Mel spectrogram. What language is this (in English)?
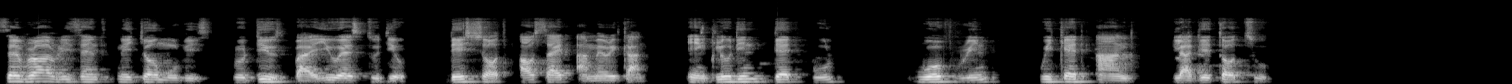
Nigerian Pidgin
